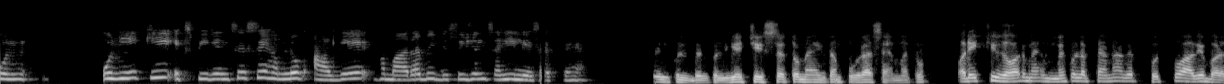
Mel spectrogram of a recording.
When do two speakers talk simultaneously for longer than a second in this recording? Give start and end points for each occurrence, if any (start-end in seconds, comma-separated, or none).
none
